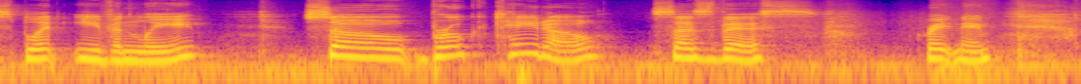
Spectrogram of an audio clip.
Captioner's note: laugh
